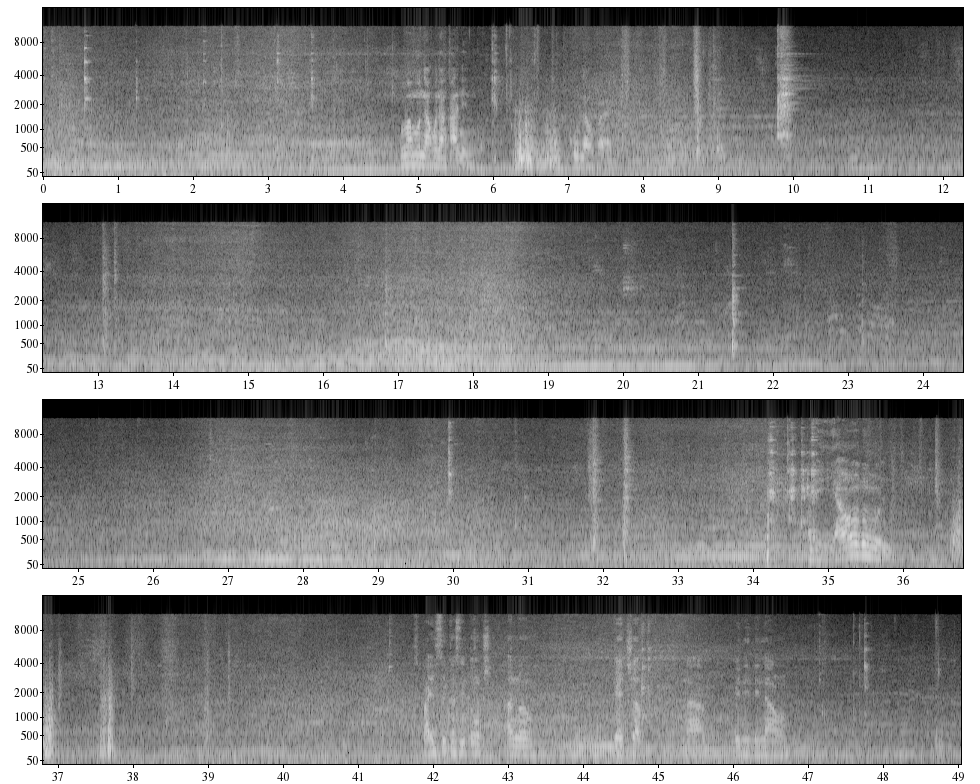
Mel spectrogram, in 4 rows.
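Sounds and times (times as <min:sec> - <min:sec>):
vehicle passing: 0:00.0 - 0:09.8, 0:10.5 - 0:49.0.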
